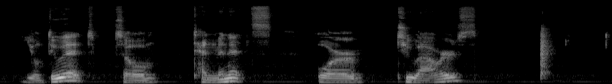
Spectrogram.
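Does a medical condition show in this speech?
No.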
